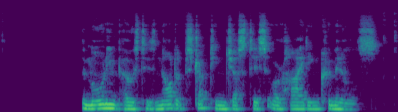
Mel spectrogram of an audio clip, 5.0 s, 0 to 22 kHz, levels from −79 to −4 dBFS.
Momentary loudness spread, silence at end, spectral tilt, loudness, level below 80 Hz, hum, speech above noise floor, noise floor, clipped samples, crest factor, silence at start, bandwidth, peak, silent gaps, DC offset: 7 LU; 0 s; -5 dB/octave; -30 LUFS; -64 dBFS; none; over 60 dB; under -90 dBFS; under 0.1%; 16 dB; 1.05 s; 14 kHz; -14 dBFS; none; under 0.1%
